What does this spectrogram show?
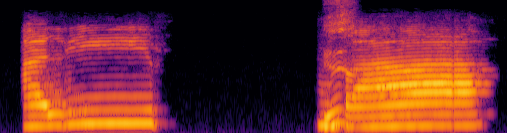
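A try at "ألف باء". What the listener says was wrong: আলিফের টান দিলেন কেন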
